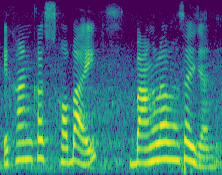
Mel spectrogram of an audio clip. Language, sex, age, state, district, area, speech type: Bengali, female, 18-30, West Bengal, Purba Medinipur, rural, spontaneous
